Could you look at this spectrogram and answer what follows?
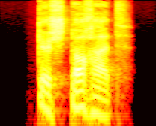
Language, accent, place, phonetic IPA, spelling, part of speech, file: German, Germany, Berlin, [ɡəˈʃtɔxɐt], gestochert, verb, De-gestochert.ogg
- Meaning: past participle of stochern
